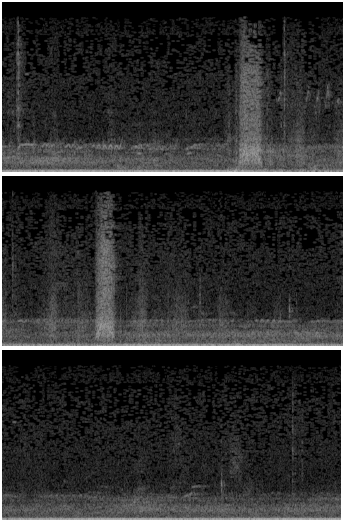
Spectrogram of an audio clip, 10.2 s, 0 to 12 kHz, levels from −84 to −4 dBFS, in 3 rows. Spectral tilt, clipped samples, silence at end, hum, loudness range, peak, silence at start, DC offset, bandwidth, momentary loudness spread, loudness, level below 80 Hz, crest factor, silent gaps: -4.5 dB/octave; under 0.1%; 0 s; none; 2 LU; -18 dBFS; 0 s; under 0.1%; 11.5 kHz; 7 LU; -37 LUFS; -42 dBFS; 16 dB; none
